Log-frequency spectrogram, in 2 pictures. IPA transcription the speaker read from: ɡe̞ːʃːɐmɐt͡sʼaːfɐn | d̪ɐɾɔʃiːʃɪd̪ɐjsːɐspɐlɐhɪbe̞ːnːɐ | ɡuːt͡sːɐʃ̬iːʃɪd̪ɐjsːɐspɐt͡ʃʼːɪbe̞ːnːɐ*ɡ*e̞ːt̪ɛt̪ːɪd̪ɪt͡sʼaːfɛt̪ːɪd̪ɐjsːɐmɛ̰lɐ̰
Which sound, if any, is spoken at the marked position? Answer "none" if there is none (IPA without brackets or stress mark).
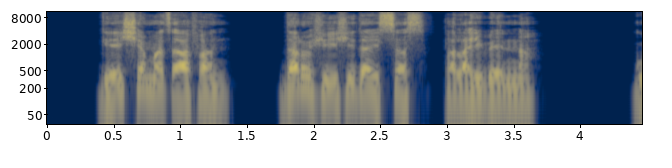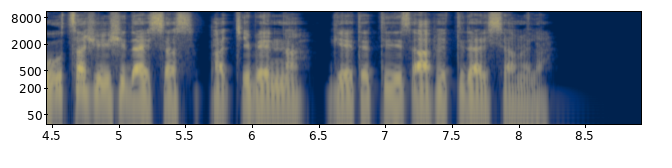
ɡ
